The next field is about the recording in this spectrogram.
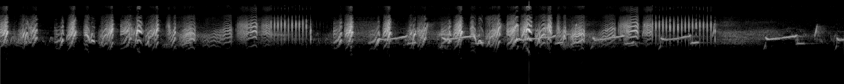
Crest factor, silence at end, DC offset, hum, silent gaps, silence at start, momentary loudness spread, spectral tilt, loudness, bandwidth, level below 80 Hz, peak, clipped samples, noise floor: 22 dB; 0 s; under 0.1%; none; none; 0 s; 14 LU; 11.5 dB/octave; -18 LUFS; 17 kHz; under -90 dBFS; 0 dBFS; under 0.1%; -40 dBFS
